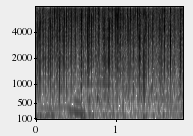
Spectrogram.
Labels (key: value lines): label: biophony, cascading saw
recorder: SoundTrap 600 or HydroMoth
